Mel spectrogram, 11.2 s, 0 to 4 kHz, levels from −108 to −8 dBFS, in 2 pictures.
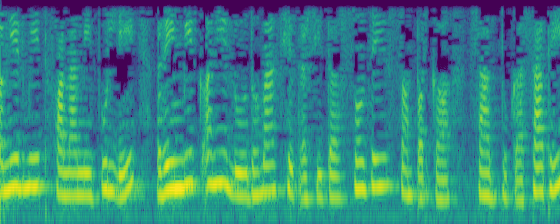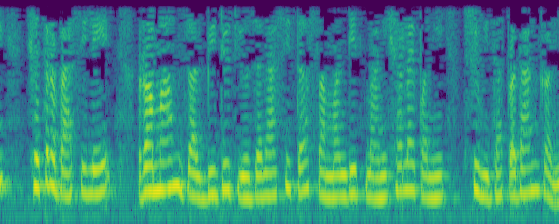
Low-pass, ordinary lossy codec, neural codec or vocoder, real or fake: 3.6 kHz; none; none; real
